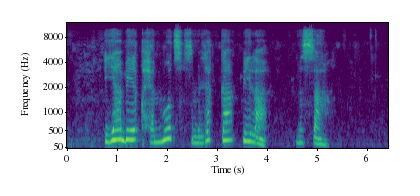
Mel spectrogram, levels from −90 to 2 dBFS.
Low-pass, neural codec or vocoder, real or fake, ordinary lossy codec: 9.9 kHz; vocoder, 22.05 kHz, 80 mel bands, Vocos; fake; Opus, 24 kbps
